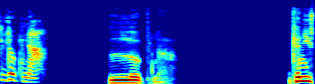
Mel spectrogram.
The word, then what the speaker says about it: Lubna: now I'll just take your details for the booking form can I have your first name yes it's lugna Lubna can you spell that for me l u b n a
